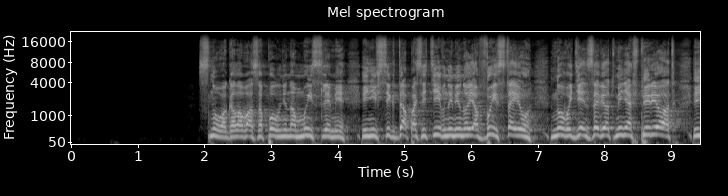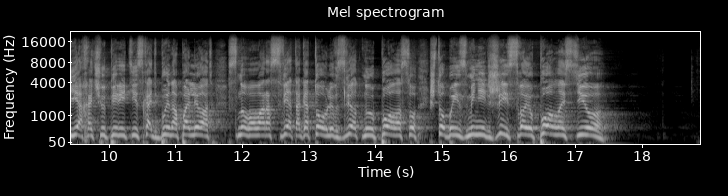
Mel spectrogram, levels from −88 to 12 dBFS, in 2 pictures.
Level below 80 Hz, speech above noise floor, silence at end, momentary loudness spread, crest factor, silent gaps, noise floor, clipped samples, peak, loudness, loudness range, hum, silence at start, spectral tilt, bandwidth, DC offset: -44 dBFS; 65 dB; 1.35 s; 5 LU; 18 dB; none; -87 dBFS; under 0.1%; -4 dBFS; -20 LUFS; 3 LU; none; 1.9 s; -2.5 dB/octave; 20 kHz; under 0.1%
